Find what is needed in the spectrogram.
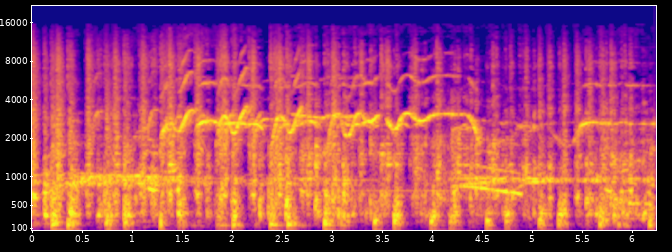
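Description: Parai frame drums beaten with sticks in a fast, dense rhythm. A high, wavering pitched tone rides over the drumming from about a second in, breaks off near the five-second mark and comes back near the end.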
